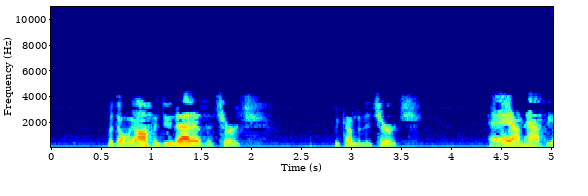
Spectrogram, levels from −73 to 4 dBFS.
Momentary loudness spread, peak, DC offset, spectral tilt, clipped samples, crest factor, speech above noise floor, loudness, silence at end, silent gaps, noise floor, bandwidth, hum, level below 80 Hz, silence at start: 23 LU; 0 dBFS; 0.4%; -10.5 dB/octave; under 0.1%; 22 dB; 34 dB; -22 LUFS; 0 s; none; -56 dBFS; 4.5 kHz; 60 Hz at -60 dBFS; -58 dBFS; 0.55 s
